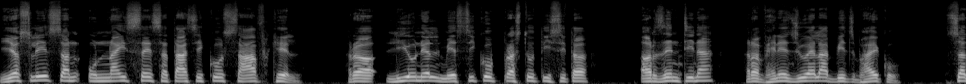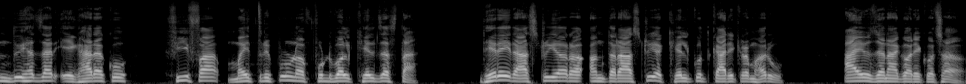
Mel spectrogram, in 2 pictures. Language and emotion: Nepali, neutral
